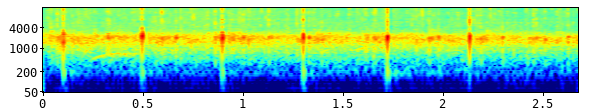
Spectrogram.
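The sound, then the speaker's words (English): Church audience applauding steadily, with a few sharper individual claps standing out at regular intervals above the dense, even clapping. “Can we put our hands together and welcome all those that might be here for the first time?”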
